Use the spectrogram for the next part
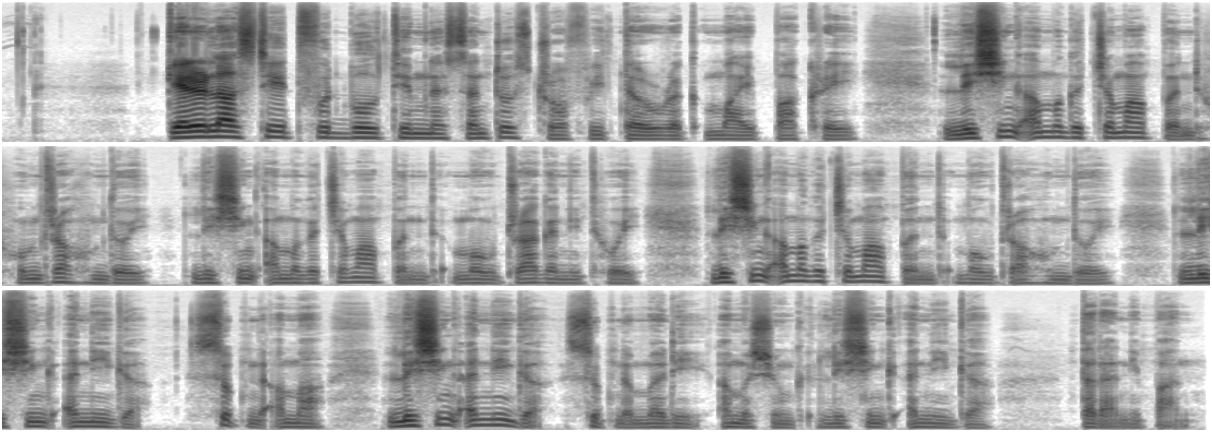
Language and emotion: Manipuri, neutral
